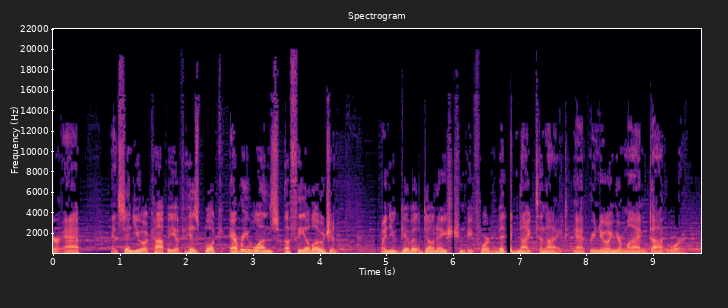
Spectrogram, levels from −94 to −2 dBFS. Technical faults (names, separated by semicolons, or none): repeated stalls (stutter); short stall from a late packet; call audio freeze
